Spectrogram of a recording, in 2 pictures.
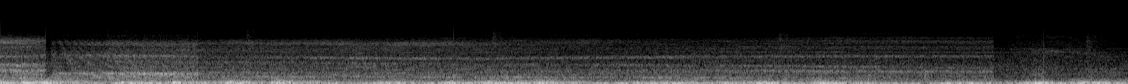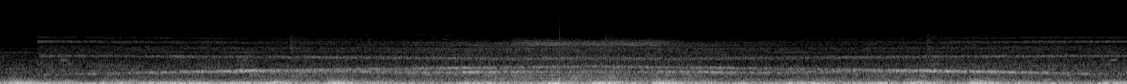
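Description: An electric train's motor whines, rising and falling in pitch.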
